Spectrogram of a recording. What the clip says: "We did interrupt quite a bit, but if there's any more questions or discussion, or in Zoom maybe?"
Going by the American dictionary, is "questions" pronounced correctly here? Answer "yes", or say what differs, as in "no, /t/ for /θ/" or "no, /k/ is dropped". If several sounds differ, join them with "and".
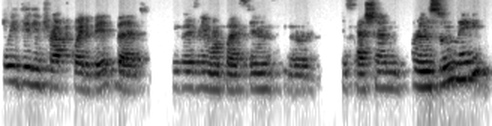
no, /z/ is dropped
